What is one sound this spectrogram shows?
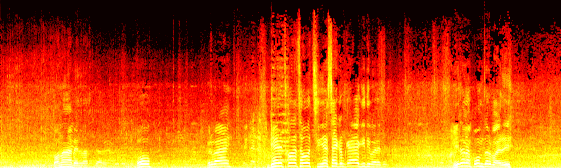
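A young man talks loudly and animatedly, close by.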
